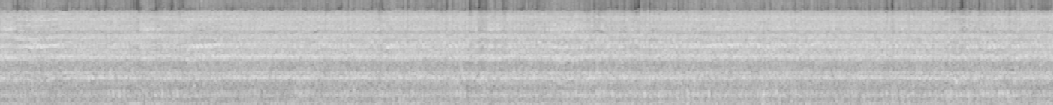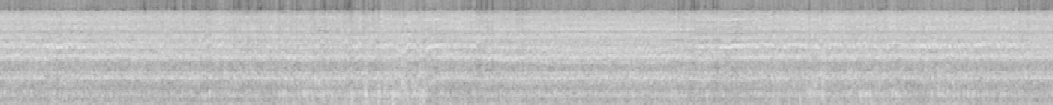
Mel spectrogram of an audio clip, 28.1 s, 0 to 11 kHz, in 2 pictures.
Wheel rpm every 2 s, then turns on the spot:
220, 230, 230, 230, 230, 240, 230, 230, 230, 230, 210, 220, 230, 230.
none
